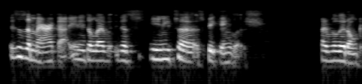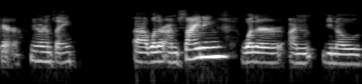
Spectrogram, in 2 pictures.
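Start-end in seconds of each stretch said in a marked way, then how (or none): none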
